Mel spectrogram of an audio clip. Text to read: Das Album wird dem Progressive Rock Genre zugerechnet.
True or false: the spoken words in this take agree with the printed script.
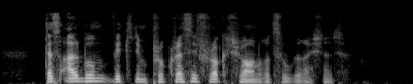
true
